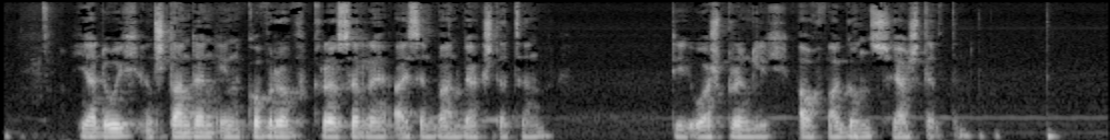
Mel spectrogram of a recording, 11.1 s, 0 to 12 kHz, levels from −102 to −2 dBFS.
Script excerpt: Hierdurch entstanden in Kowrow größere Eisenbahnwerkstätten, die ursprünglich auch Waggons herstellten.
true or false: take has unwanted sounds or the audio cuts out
false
